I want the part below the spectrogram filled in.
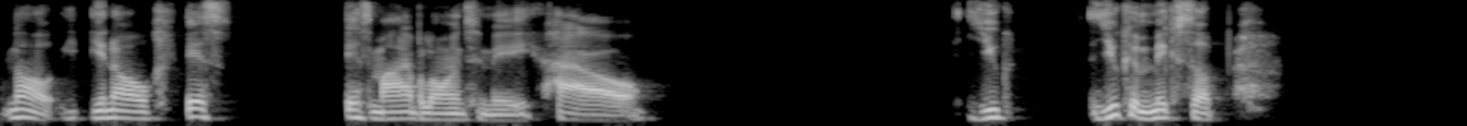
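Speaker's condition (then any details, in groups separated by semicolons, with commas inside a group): Stuttering; massive stuttering since childhood, severe while growing up, still severe about 15 years ago; sometimes meditates for overwhelming speaking anxiety; words not coming out when trying to speak, anxiety blocking speech, loss of confidence; repeated words, blocks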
